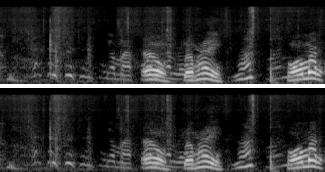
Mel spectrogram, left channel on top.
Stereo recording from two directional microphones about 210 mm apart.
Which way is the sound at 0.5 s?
25° right (ahead or behind).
